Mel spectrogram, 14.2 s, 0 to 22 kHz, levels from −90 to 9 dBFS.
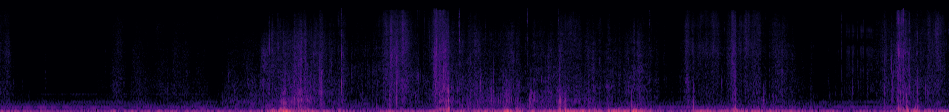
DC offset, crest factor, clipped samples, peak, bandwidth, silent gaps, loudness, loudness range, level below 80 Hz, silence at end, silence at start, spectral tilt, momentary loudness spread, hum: under 0.1%; 20 dB; under 0.1%; -30 dBFS; 16 kHz; none; -57 LUFS; 10 LU; -54 dBFS; 0 s; 0 s; -3.5 dB/octave; 15 LU; none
